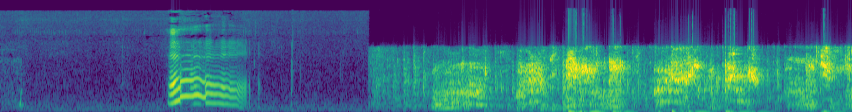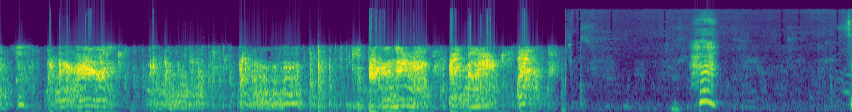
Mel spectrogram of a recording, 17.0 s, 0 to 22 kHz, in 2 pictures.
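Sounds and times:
puppy growling and whining: 0:04.2 - 0:14.2.

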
